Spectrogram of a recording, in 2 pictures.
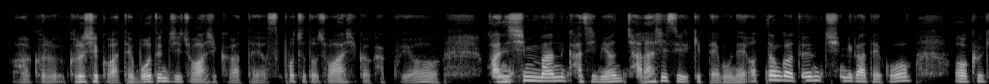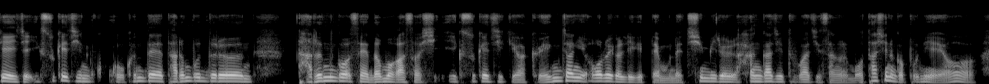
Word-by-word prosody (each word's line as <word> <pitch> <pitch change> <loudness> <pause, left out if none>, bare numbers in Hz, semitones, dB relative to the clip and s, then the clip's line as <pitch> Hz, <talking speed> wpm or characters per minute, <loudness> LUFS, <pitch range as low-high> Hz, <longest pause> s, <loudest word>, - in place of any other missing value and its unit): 아 - - -10
그러 - - -8
그러실 - - +2
것 - - -7
같아요. 100 - -4
뭐든지 130 +3 0
좋아하실 110 -4 -2
것 - - -12
같아요. - - -9
스포츠도 - - -3
좋아하실 100 0 -3
것 - - -10
같고요. 115 +7 -9 0.4
관심만 165 +8 +4
가지면 130 0 -2
잘하실 130 +7 0
수 145 -3 +2
있기 115 - -5
때문에 100 +1 -5
어떤 205 -1 +2
거든 185 0 +2
취미가 155 -3 +1
되고 155 +9 -2 0.4
어 135 -1 +2
그게 140 +3 +3
이제 130 - 0
익숙해지는 145 +1 +1
거고 110 - -8
근데 155 +3 +2
다른 135 +5 0
분들은 145 -4 +4 0.4
다른 155 +8 +2
곳에 150 -5 +3
넘어가서 115 -3 +2
시 - - -1
익숙해지기가 125 -5 -1
굉장히 160 - +1
오래 150 0 +3
걸리기 115 -4 -1
때문에 95 -1 -5
취미를 140 -4 +1
1 140 -2 -1
가지 135 -2 +1
2 125 -1 -15
가지 115 -1 -4
이상을 95 -1 -4
못 90 - -7
하시는 175 +1 +1
것뿐이에요. - - -4
135 Hz, 365 characters per minute, -26 LUFS, 115-155 Hz, 0.4 s, 관심만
